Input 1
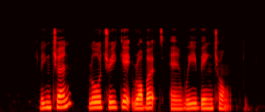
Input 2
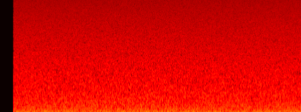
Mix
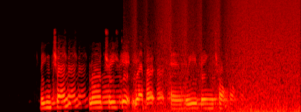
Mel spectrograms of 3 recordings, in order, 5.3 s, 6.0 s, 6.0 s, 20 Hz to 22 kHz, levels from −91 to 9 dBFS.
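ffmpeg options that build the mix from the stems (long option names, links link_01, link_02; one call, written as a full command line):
ffmpeg -i stem1.wav -i stem2.wav -filter_complex "[0:a]acrossover=split=340 2800:gain=0.112 1 0.0708[link_01][link_02][link_03];[link_01][link_02][link_03]amix=inputs=3:normalize=0,dynaudnorm=framelen=110:gausssize=9:maxgain=10dB,asoftclip=type=tanh:threshold=-25dB,volume=1dB,asplit=3[link_04][link_05][link_06];[link_05]volume=-11.5dB[link_07];[1:a]acrusher=bits=5:mix=0:aa=0.000001,adelay=2200,volume=-7.5dB,asplit=2[link_08][link_09];[link_09]volume=-12dB[link_10];[link_06]apad=whole_len=363247[link_11];[link_08][link_11]sidechaincompress=threshold=-39dB:ratio=5:attack=48:release=561[link_12];[link_07][link_10]amix=inputs=2:normalize=0,aecho=0:1:206|412|618|824|1030:1|0.36|0.13|0.0467|0.0168[link_13];[link_04][link_12][link_13]amix=inputs=3:normalize=0,agate=range=-8dB:threshold=-51dB:ratio=16:detection=peak,acrossover=split=190[link_14][link_15];[link_15]acompressor=threshold=-33dB:ratio=4[link_16];[link_14][link_16]amix=inputs=2:normalize=0" out.wav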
